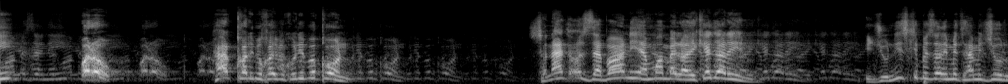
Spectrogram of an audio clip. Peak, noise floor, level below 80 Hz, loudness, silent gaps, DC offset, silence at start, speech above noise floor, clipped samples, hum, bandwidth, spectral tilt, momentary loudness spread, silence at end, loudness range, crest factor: -2 dBFS; -55 dBFS; -68 dBFS; -21 LUFS; none; under 0.1%; 0 s; 33 dB; under 0.1%; none; 16 kHz; -2.5 dB/octave; 20 LU; 0 s; 4 LU; 22 dB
